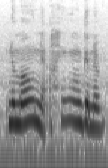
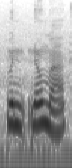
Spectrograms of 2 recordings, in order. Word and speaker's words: Monoma: She looked back and gave a small wave to the few people who walked out and dragged Pneumonia, I keep saying his name wrong, Monoma, back into the room.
